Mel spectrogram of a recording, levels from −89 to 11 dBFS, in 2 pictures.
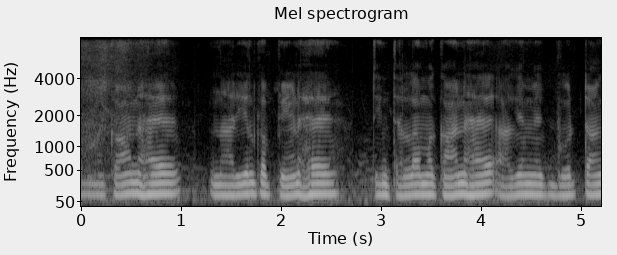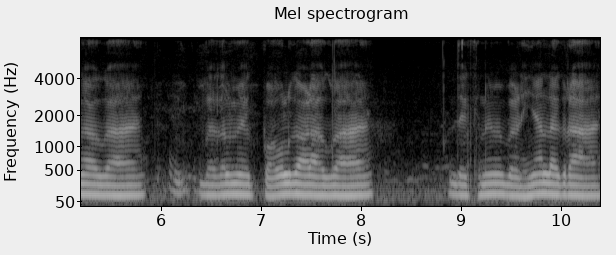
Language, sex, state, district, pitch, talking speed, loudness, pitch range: Hindi, male, Bihar, Jahanabad, 135 Hz, 180 wpm, -28 LUFS, 130-140 Hz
